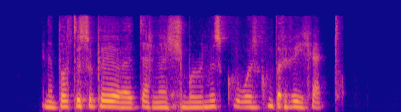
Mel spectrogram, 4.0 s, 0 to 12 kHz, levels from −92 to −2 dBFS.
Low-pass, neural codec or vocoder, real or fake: 7.2 kHz; codec, 16 kHz, 0.5 kbps, X-Codec, HuBERT features, trained on balanced general audio; fake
